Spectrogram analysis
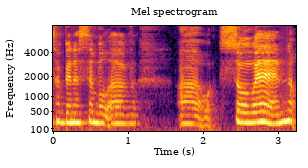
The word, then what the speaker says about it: Samhain: Apples have been a symbol of Soen or Samhain. I say it wrong every time.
